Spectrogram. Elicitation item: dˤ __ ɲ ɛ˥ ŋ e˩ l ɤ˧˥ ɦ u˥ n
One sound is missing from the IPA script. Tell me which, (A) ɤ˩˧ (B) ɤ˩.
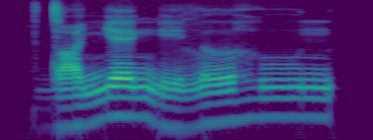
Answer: A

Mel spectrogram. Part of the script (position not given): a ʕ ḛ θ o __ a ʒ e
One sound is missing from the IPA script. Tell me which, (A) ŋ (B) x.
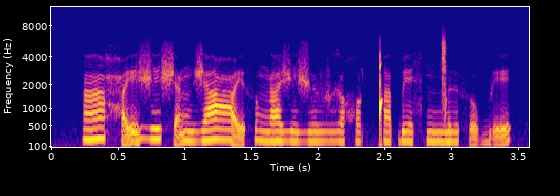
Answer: A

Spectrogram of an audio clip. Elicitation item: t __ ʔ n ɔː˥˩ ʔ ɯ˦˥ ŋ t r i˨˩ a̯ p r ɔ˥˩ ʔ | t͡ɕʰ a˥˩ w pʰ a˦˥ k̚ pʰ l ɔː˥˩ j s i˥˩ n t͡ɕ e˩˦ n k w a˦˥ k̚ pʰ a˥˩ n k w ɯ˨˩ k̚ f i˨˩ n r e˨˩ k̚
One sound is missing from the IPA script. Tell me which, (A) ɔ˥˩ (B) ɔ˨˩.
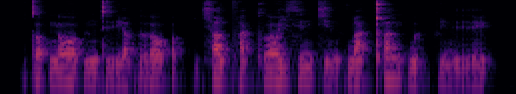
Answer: A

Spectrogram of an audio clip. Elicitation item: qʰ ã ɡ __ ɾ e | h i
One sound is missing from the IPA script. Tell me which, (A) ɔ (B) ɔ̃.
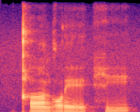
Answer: A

